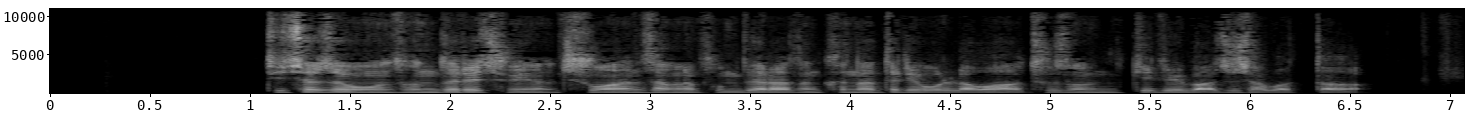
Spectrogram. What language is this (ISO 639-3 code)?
kor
